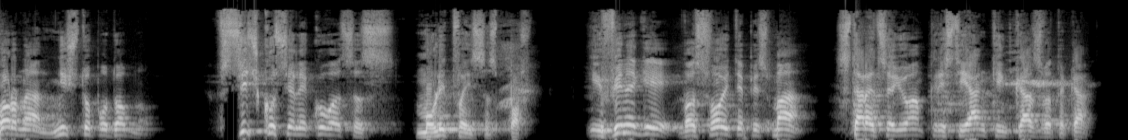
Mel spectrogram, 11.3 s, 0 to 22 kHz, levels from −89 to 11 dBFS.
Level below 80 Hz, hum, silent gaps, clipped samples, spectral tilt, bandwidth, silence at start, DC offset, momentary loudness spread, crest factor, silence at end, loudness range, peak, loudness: -54 dBFS; none; 1.68-1.99 s, 5.45-5.68 s, 5.74-5.79 s, 8.20-8.26 s; under 0.1%; -2 dB/octave; 17.5 kHz; 0 s; under 0.1%; 7 LU; 14 dB; 0.4 s; 2 LU; 0 dBFS; -12 LUFS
